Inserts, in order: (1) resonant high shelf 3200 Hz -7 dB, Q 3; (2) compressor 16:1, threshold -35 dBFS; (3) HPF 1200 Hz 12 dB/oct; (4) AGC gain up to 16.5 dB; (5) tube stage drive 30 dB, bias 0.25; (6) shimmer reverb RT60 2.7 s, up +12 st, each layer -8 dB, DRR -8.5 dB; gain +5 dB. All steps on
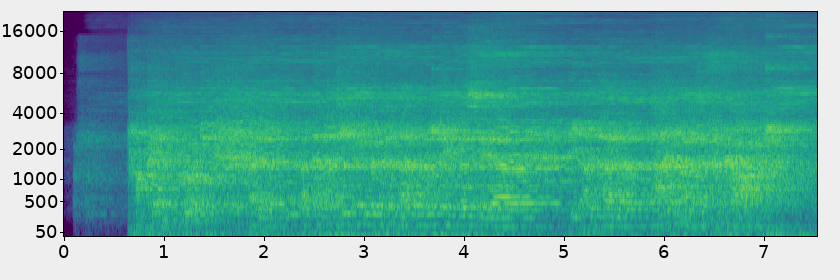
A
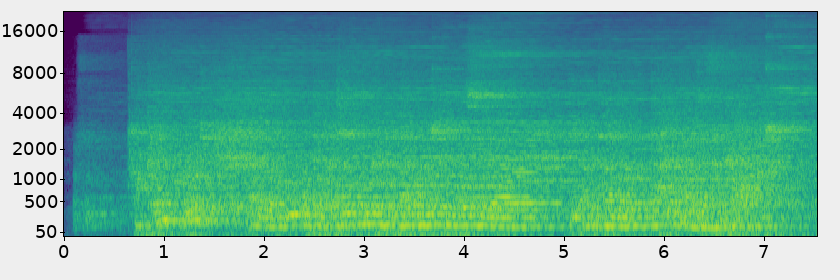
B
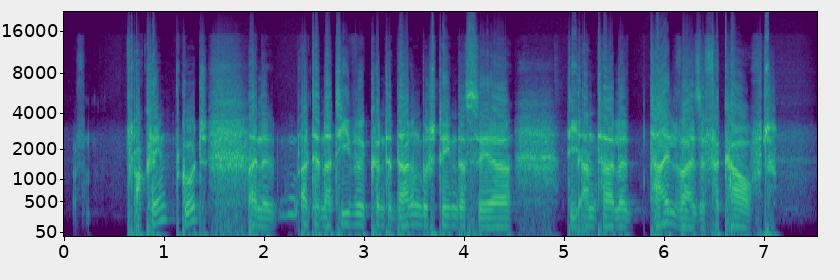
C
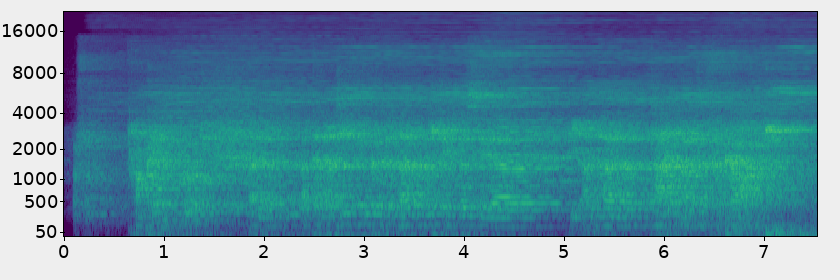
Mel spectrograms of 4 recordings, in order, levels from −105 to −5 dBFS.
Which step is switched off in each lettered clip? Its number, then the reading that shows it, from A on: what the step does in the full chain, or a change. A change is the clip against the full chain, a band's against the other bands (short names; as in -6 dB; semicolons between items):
3, 125 Hz band +22.0 dB; 6, 8 kHz band -4.0 dB; 4, 125 Hz band -4.0 dB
